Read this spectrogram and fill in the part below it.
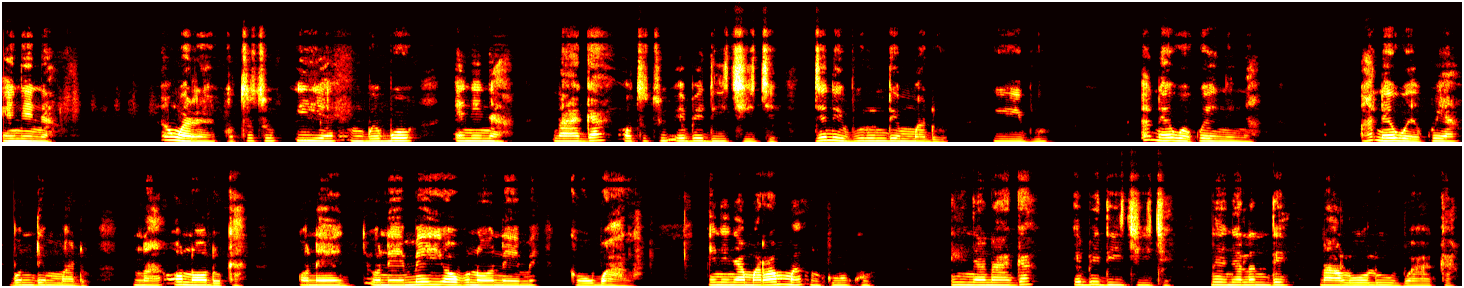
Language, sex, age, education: Igbo, female, 46-60, tertiary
